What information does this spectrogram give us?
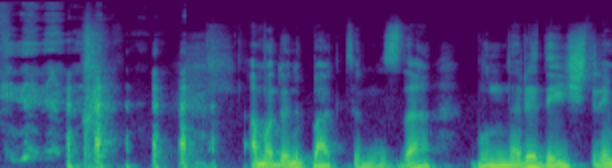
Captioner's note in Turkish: kahkaha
